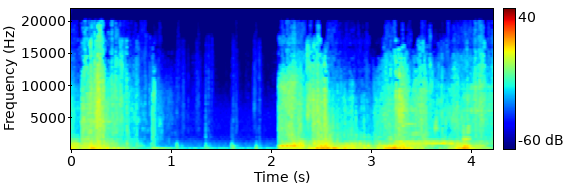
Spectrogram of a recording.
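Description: A character's leaping melee attack in the video game Resident Evil Re:Verse, a loud burst of heavy impact with a crashing, shattering quality after a quieter stretch of scattered thuds, then sustained crunching clatter.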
